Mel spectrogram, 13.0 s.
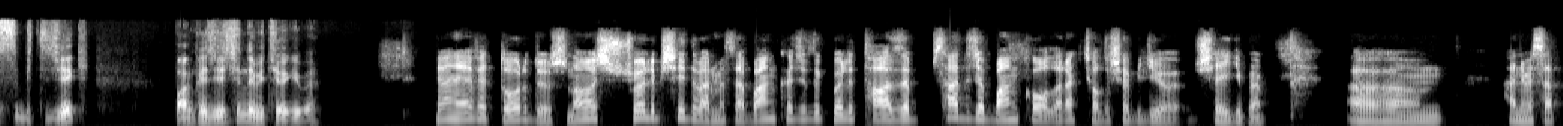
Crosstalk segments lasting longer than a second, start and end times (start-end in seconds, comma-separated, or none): none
